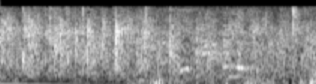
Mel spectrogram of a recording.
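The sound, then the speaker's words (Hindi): A crowd stands and claps steadily for everyone present, the applause forming a dense, continuous patter of many hands that holds at a moderate level throughout, with a few murmuring voices underneath. “और एक ताली मुझे लगता है आप सबके लिए, आप खड़े होके बजाओ सबके लिए, अपने लिए भी।”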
